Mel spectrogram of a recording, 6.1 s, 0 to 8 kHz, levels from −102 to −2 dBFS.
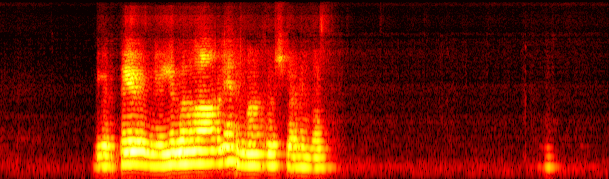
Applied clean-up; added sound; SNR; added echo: neural mask model DeepFilterNet 3.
